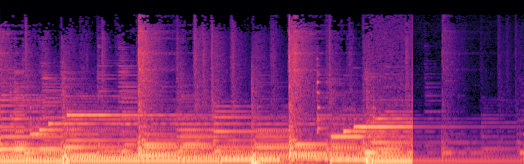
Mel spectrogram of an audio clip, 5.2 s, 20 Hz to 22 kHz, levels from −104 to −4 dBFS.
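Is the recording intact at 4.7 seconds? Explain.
No. From 4.12 s to the end at 5.24 s the sound drops by about 21 dB to a faint copy, with the content common to both channels nearly gone. This is likely one channel inverted: one side's polarity is flipped, so material common to both channels cancels when they are summed. On a waveform the amplitude collapses abruptly at 4.12 s; a spectrogram shows the energy sharply faded from that point.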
